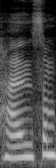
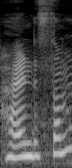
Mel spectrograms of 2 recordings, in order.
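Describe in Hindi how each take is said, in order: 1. d की आवाज़ silent रहती है। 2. d की आवाज़ बोली जाती है। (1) "इसको हैंडसम पढ़ा जाएगा" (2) "हैंडसम नहीं पढ़ा जाएगा"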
